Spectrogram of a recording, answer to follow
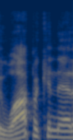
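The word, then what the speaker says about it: Wapakoneta: how to pronounce that waa canetta let's say wa caneta Ohio this is a particular yeah that's it there you go particularly dangerous situation tornado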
